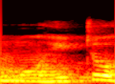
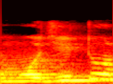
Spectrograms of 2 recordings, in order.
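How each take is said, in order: First: The middle consonant is an H sound. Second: The middle consonant is a J sound. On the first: The speaker calls it right. "वो मोहिटो होता है" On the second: The speaker calls it wrong. "तो मोजिटो नहीं होता"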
